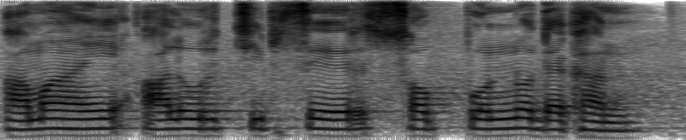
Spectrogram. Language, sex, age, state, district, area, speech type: Bengali, male, 45-60, West Bengal, Paschim Medinipur, rural, read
